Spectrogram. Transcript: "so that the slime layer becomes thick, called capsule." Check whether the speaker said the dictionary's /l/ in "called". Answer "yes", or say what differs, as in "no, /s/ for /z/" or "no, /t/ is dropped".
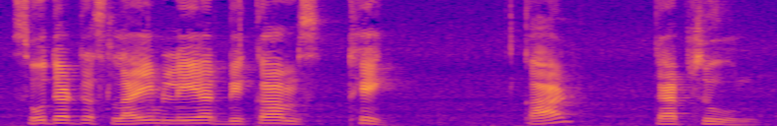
no, /l/ is dropped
